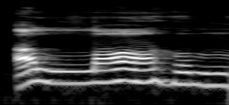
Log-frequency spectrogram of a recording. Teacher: এবং হুম ওয়াজিব গুণনা করবেন নাকের ভিতরে নিবেন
